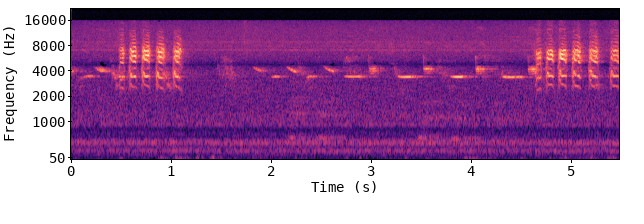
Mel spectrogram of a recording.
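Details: Young great tits leaving a nest box, 14 May 2017, only one departing; buzzy rapid note bursts open and close the passage, with soft, thin high whistles between them and a steady low hum behind.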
